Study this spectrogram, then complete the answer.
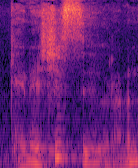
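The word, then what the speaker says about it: γένεσις: 여기서 나심이라는 헬라어 단어는 우리가 잘 알고 있는 대로 여러분 게네시스라는 단어입니다. 이 단어를 우리가 흔히 어떻게 읽죠? 영어로는 제네시스라고 읽는 단어입니다.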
